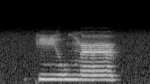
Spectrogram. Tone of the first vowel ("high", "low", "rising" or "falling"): high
